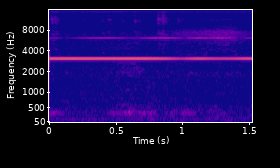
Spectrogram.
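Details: Carbon monoxide alarm sounding a continuous steady high-pitched tone at night, heard loudest in the hallway; source hard to locate, later found as a small cellphone-size box on the floor.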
